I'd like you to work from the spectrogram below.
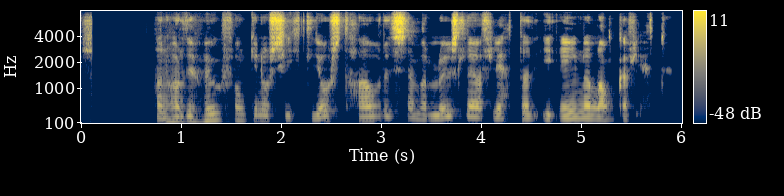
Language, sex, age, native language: Icelandic, male, 20-29, Icelandic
